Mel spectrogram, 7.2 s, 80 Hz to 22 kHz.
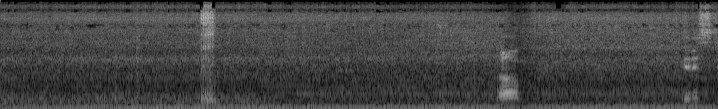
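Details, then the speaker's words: Air-cooled engine just fitted with an OEM Solex 34 PICT-3 carburetor, replacing a Chinese clone, with an aftermarket air filter, putters steadily but fast; idle still too high, bypass screw adjustment planned. "still too high for my liking. I will do some more adjustments, but for now I'm going to give it a couple of test runs like that."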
